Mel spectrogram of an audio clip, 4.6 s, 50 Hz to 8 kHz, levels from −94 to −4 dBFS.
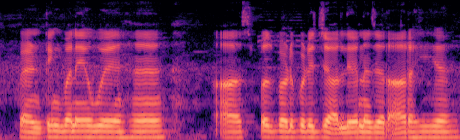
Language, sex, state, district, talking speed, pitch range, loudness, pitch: Hindi, male, Chhattisgarh, Bastar, 155 wpm, 115-120 Hz, -22 LUFS, 115 Hz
